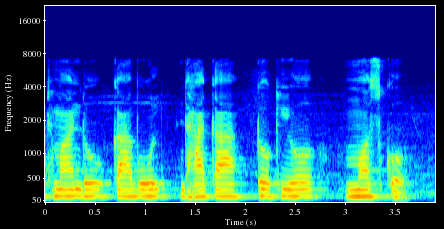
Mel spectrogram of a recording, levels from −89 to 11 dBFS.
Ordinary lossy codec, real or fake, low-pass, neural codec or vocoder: none; real; 7.2 kHz; none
